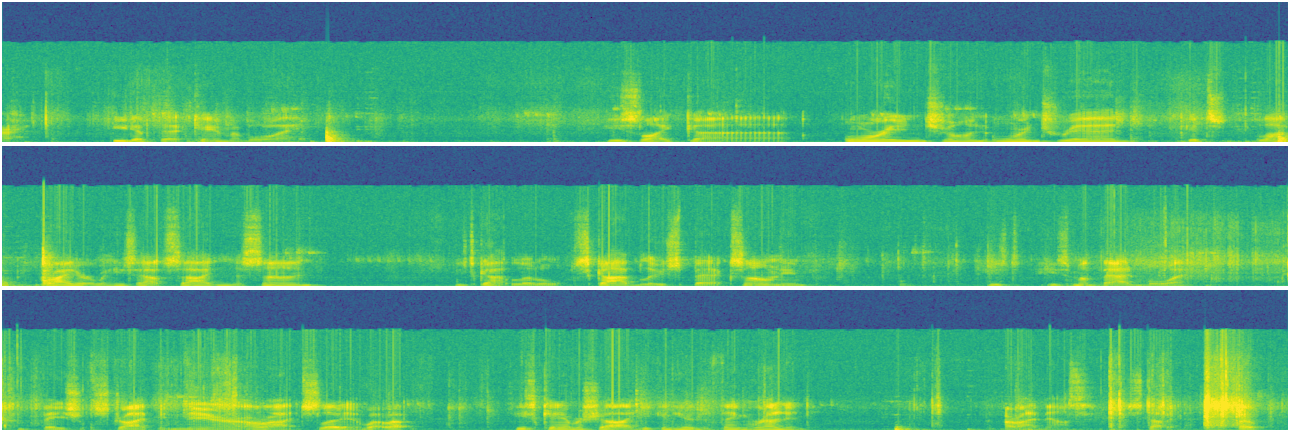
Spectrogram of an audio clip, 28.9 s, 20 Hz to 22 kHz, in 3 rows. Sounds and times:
Speech: 0:00.8 - 0:02.3, 0:04.5 - 0:12.1, 0:13.0 - 0:15.8, 0:17.0 - 0:18.7, 0:19.5 - 0:22.4, 0:23.1 - 0:25.4, 0:26.8 - 0:28.8.

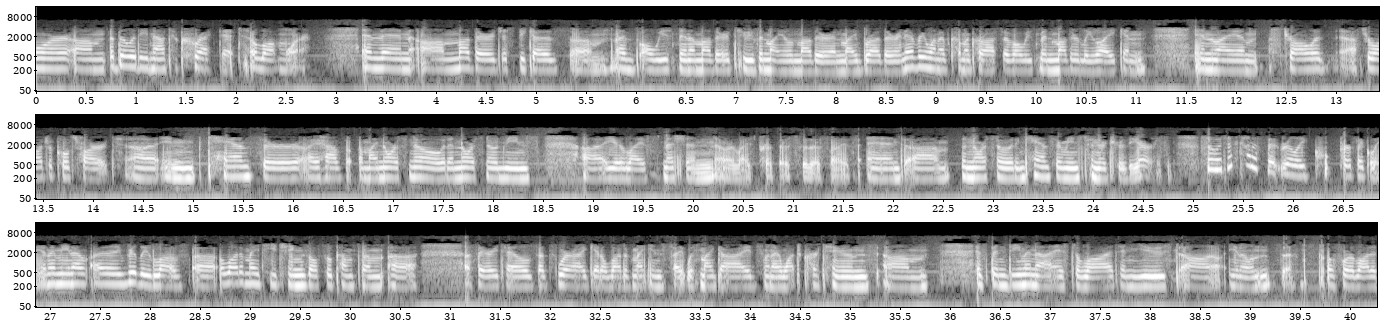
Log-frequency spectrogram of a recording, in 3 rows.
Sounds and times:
Radio: 0:00.0 - 0:40.2
Speech: 0:00.0 - 0:40.2.

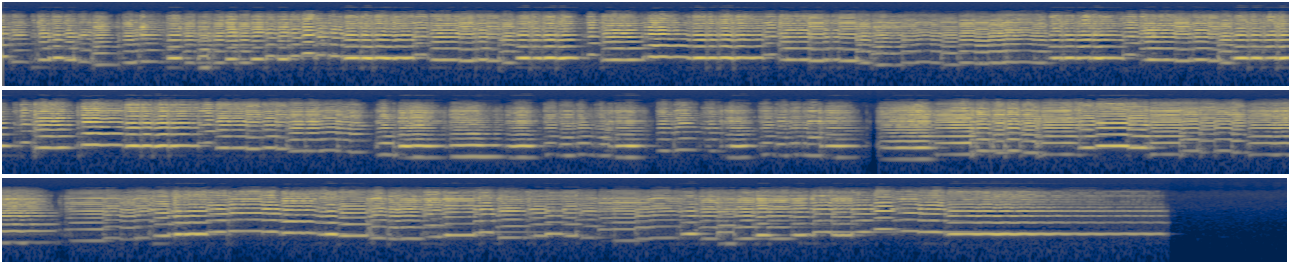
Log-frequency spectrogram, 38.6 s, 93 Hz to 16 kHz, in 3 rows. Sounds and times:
Violin, fiddle: 0:00.0 - 0:37.4.

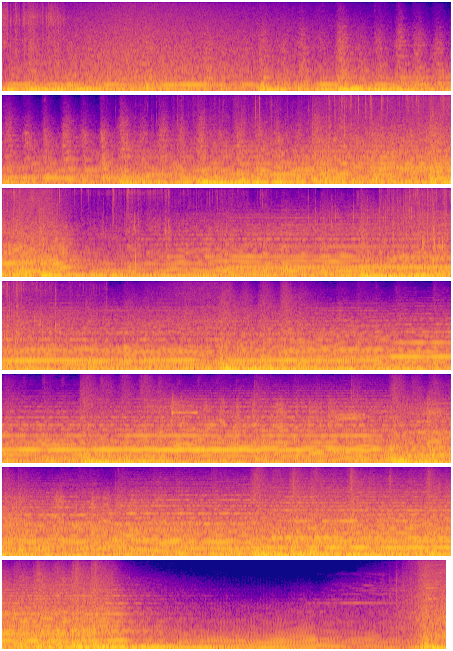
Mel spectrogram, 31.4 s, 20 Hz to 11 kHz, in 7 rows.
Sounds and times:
Music: 0:00.0 - 0:31.3.

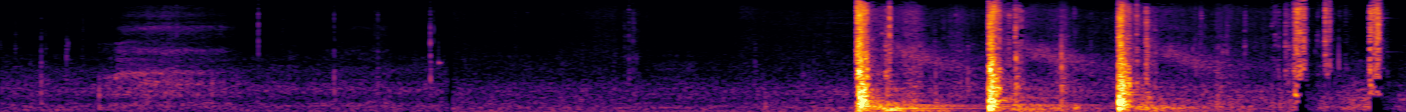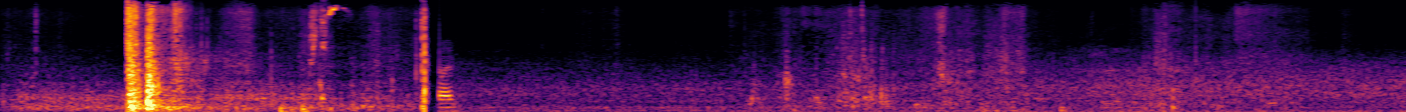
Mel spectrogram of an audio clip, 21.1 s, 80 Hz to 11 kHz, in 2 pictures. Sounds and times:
Speech: 0:13.8 - 0:14.0.

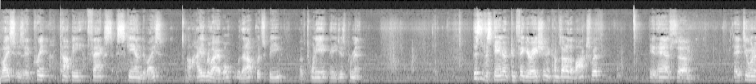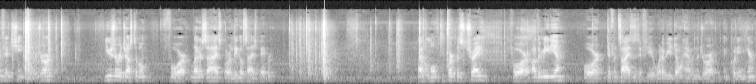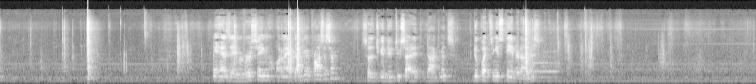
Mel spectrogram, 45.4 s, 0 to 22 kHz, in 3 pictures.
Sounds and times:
Speech: 0:00.0 - 0:07.4, 0:09.4 - 0:12.2, 0:13.0 - 0:13.9, 0:14.6 - 0:16.2, 0:17.2 - 0:20.7, 0:23.4 - 0:30.4, 0:34.5 - 0:41.1.

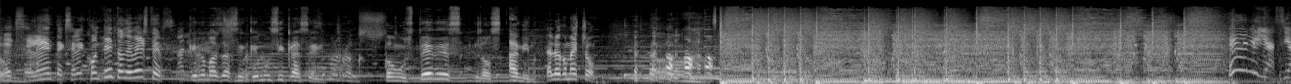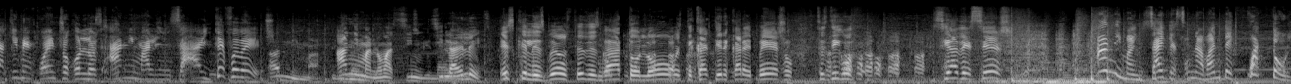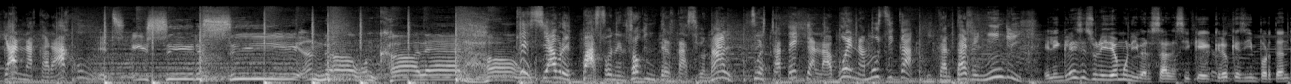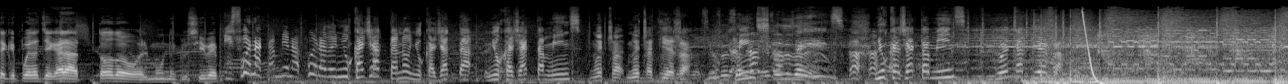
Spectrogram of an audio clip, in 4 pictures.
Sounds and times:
Music: 0:00.0 - 0:51.6
Speech: 0:30.9 - 0:49.4.

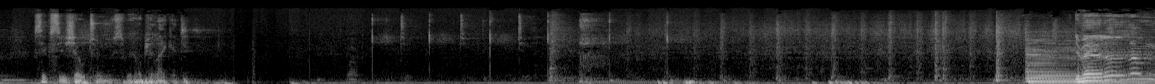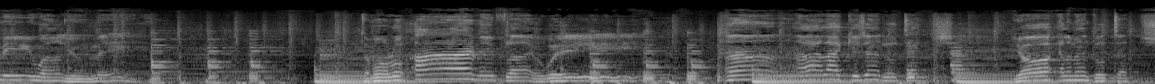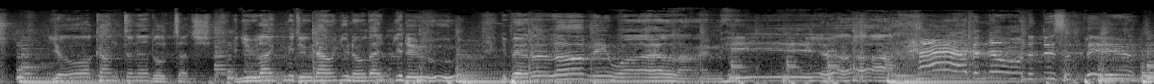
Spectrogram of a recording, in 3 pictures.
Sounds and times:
Jazz: 0:00.0 - 0:34.6
Singing: 0:10.8 - 0:13.2, 0:15.2 - 0:34.6.

